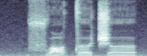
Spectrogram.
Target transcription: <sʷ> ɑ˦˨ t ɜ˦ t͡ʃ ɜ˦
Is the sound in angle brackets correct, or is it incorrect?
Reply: correct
